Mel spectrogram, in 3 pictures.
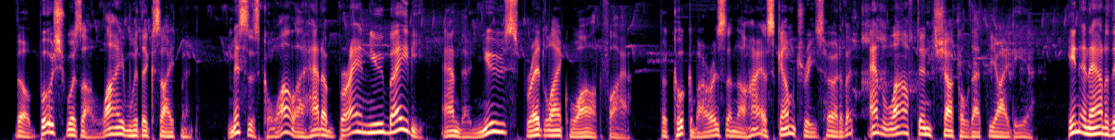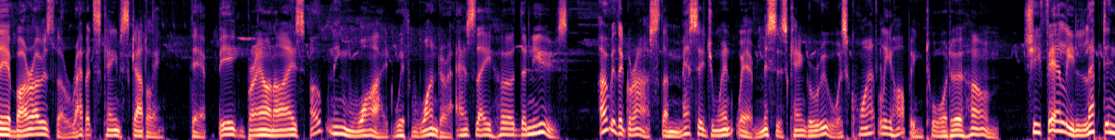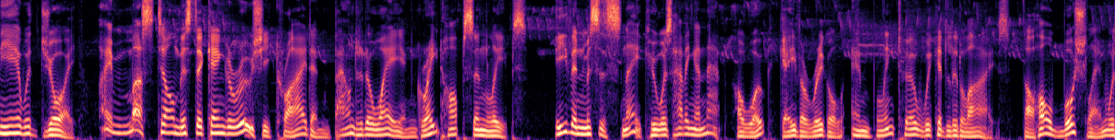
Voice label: Childrens Story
